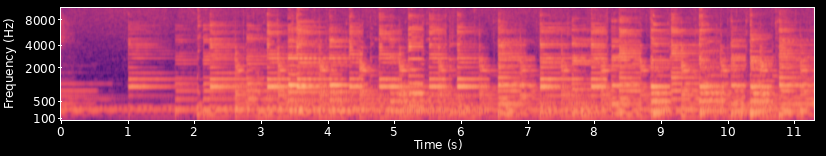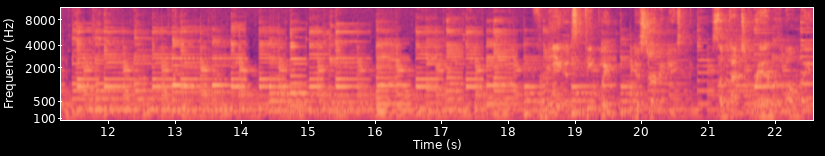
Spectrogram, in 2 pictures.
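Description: Solo acoustic guitar music: a fingerpicked melody over ringing low bass notes, starting about a second in. A voice comes in over it near the end.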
